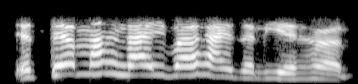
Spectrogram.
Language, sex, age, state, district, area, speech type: Maithili, female, 45-60, Bihar, Begusarai, urban, conversation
